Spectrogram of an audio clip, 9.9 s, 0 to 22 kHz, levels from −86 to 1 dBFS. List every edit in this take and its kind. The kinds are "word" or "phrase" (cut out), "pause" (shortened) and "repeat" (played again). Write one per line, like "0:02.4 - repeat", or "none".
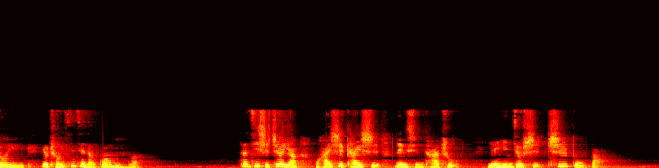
none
